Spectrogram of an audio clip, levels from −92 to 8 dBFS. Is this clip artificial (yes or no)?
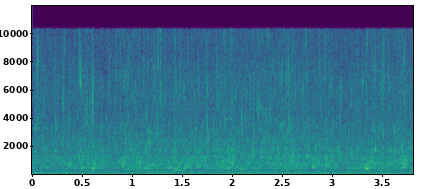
no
